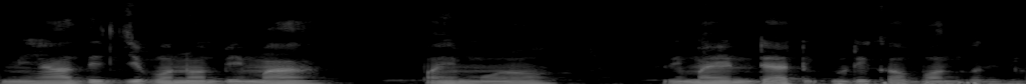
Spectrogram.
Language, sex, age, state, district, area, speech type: Odia, male, 18-30, Odisha, Balangir, urban, read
